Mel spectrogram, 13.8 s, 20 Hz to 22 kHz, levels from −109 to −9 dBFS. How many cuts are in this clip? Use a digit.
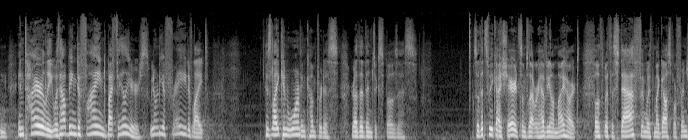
7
